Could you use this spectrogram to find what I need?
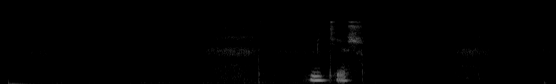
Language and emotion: Russian, neutral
